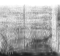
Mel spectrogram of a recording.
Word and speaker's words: homage: Why don't you say homage? Why do Americans say homage? I don't know. Homage. Say the H. It's spelled there. Say it. Otherwise, leave it out.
